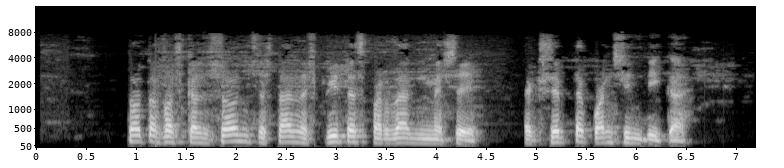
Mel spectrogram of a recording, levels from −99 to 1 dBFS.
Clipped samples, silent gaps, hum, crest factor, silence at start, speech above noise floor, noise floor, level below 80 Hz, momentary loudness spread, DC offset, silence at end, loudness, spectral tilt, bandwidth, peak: under 0.1%; none; none; 16 dB; 0.95 s; 49 dB; -68 dBFS; -62 dBFS; 5 LU; under 0.1%; 0.65 s; -19 LUFS; -6 dB/octave; 8 kHz; -4 dBFS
